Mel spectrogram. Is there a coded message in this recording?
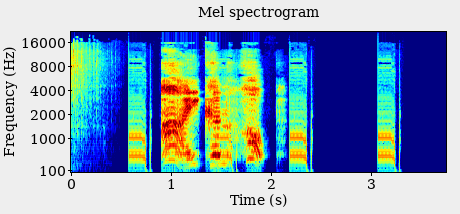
No, only speech.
